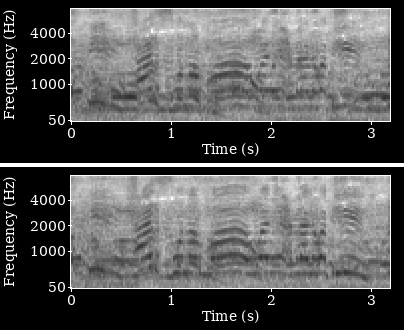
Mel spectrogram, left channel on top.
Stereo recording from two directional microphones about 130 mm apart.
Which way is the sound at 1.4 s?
40° right (ahead or behind).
